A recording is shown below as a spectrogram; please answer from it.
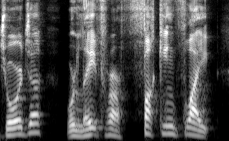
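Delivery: put-on yelling, scolding tone. Retelling a security line scene, to a daughter: imitating himself yelling. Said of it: "And now you're yelling at her".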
